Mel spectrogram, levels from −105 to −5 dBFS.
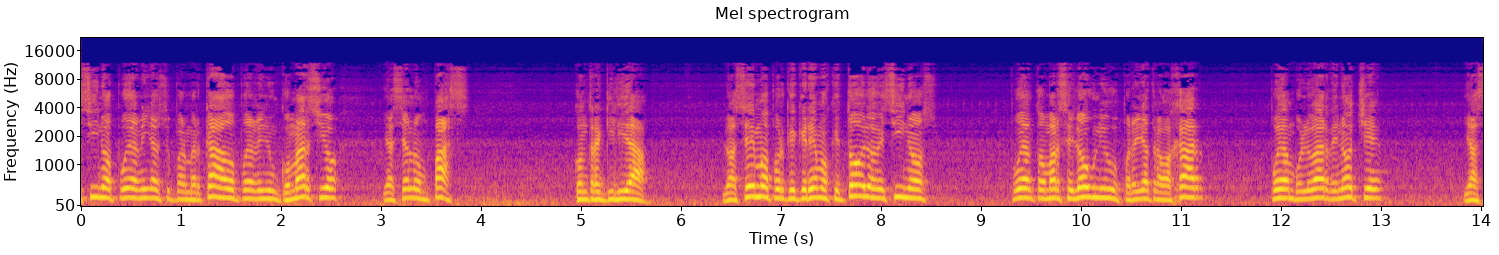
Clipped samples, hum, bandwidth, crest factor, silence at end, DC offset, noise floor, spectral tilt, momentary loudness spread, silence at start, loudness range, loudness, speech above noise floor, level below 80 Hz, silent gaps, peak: under 0.1%; none; 11.5 kHz; 14 dB; 0 s; under 0.1%; -40 dBFS; -7 dB/octave; 10 LU; 0 s; 3 LU; -14 LUFS; 28 dB; -44 dBFS; none; 0 dBFS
